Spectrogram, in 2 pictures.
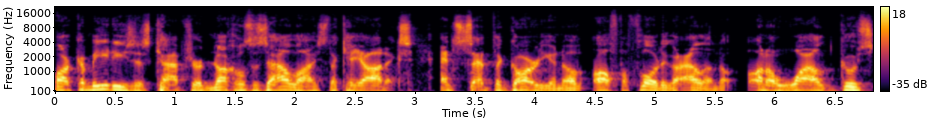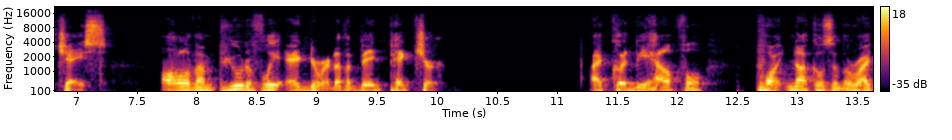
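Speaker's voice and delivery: darker, rasping, gravelly cartoon character voice. Reading a character's lines about Knuckles aloud, in a darker gravelly voice. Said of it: "it's like a darker voice and graggly too".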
